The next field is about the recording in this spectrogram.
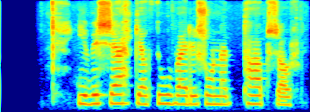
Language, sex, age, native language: Icelandic, male, 11, Icelandic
